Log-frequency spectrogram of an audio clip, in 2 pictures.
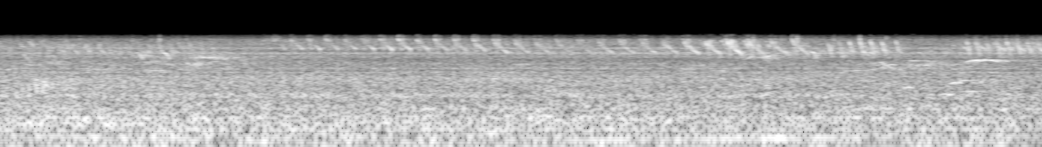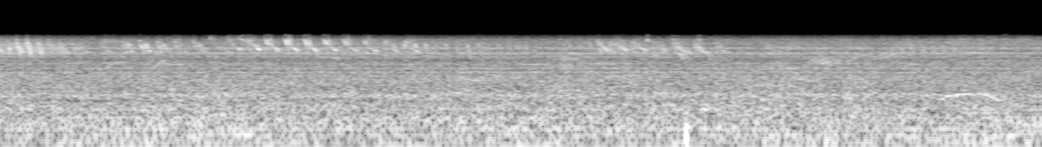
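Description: Faint steady background hiss with a bird singing rapid high trills, about five of them, each a second or two long, and a short chirp midway.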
